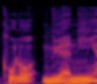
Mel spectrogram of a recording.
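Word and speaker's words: Kolo Muani: Urs Fischer, Martina Knief und der Kollege Tim Brockmeier im Trio und Kolo Myani heißt er übrigens, habe ich wieder falsch gesagt, Entschuldigung, lernen wir noch.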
